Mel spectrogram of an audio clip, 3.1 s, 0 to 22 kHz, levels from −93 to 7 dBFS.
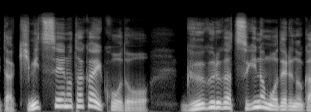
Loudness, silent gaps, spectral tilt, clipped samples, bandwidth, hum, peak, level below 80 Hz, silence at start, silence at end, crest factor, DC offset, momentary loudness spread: -18 LUFS; none; -6 dB/octave; under 0.1%; 12 kHz; none; -2 dBFS; -42 dBFS; 0.05 s; 0 s; 14 dB; under 0.1%; 8 LU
